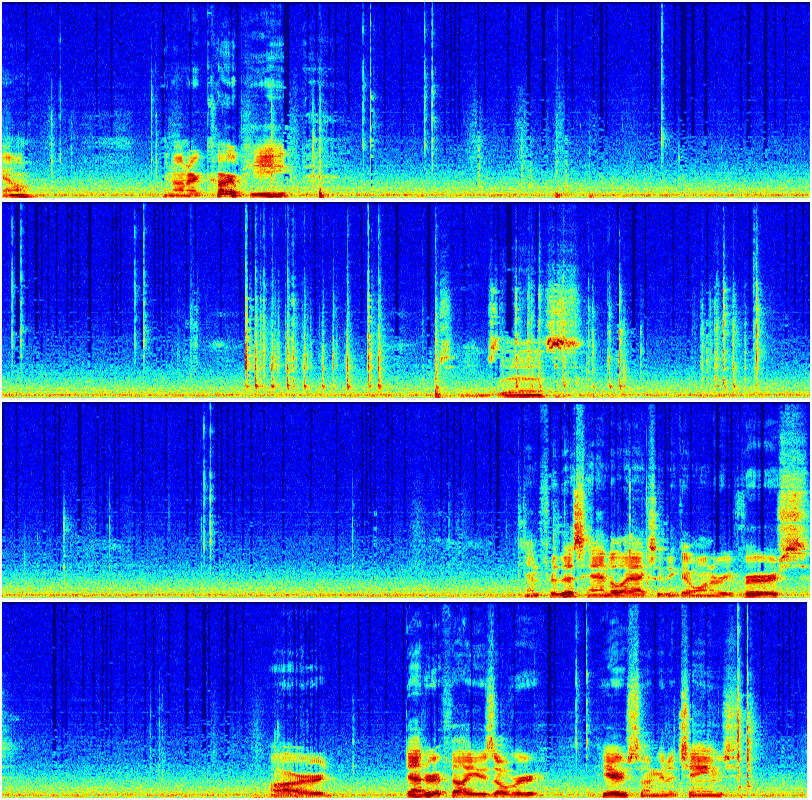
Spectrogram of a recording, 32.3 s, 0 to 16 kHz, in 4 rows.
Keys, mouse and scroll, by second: 0.2 middle click, 0.6-2.6 middle drag, 8.2 click, 10.7 BackSpace, 10.8 BackSpace, 11.2 BackSpace, 11.8 BackSpace, 22.4 Right, 30.0 click.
